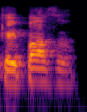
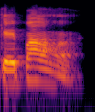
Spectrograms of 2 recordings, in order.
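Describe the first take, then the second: First: The s sound in pasa is clearly pronounced. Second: The s sound in pasa is weakened.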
